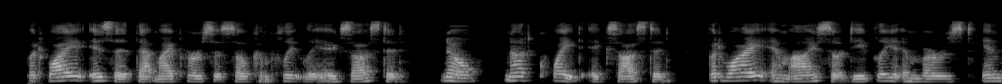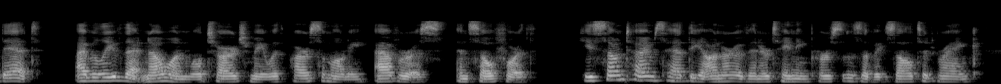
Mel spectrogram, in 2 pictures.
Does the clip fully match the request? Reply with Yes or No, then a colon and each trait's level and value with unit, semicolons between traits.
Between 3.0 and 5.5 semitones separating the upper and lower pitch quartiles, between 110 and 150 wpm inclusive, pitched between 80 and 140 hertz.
Yes: average, 3.7 semitones; average, 140 wpm; low, 135 Hz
